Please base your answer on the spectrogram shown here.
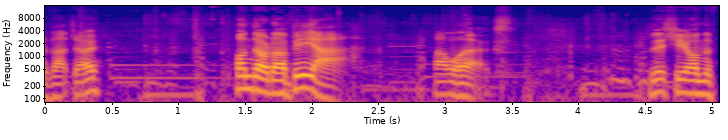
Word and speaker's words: Hondarribia: So the place that we're staying near is called HONDARRIBIA. How was my pronunciation of that, Joe? HONDARRIBIA.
